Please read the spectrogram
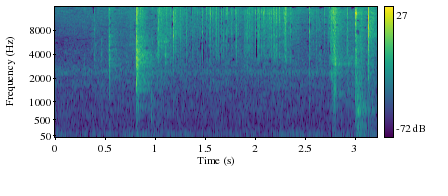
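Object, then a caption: Bar of soap cut with a small metal blade. A small metal blade carves a solid, hand-sized red beaded bar of soap with a white interior. The sound is a quiet, bright, crisp scraping and crackling, broken by several sharp snapping clicks as pieces break away.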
